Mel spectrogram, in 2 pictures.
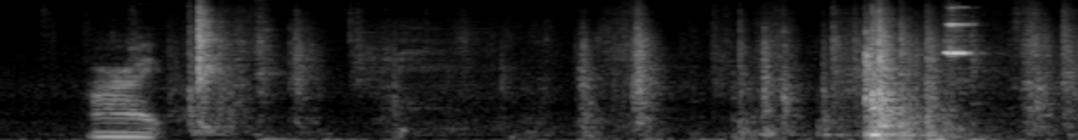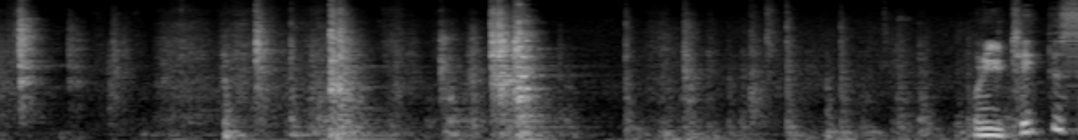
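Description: Small metal parts click and clatter.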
